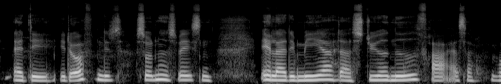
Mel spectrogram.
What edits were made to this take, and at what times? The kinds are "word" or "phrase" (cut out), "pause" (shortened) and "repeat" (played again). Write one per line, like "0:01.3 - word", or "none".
0:03.4 - phrase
